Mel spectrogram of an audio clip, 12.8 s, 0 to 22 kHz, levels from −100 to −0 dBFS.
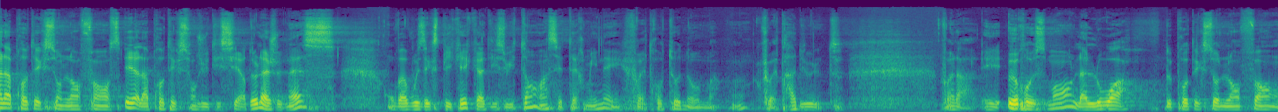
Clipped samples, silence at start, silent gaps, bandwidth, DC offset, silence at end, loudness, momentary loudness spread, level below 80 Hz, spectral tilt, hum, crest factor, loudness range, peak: under 0.1%; 0 s; none; 16.5 kHz; under 0.1%; 0 s; -19 LUFS; 15 LU; -58 dBFS; -4 dB/octave; none; 20 dB; 9 LU; 0 dBFS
